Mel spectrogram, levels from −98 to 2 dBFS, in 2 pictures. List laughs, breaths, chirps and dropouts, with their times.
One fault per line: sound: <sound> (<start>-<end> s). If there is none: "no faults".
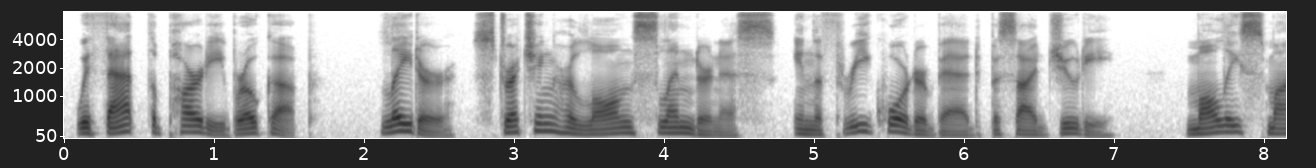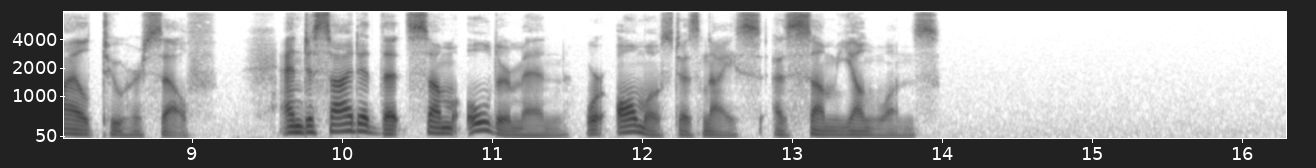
no faults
